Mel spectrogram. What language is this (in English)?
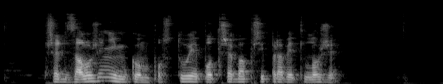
Czech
